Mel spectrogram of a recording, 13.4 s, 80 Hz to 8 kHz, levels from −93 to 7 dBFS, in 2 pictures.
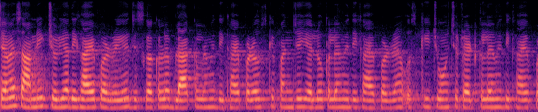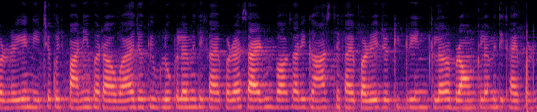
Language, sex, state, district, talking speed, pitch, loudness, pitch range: Hindi, female, Chhattisgarh, Jashpur, 310 wpm, 205 Hz, -20 LUFS, 200-210 Hz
